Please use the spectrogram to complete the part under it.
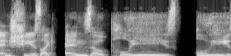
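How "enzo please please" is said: panicked, high, raised pleading cry. Retelling a best friend begging Enzo in a panic: imitating Desi pleading. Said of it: "just hearing the pleading in her voice".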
